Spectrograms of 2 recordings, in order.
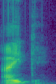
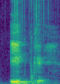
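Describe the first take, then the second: First: The term begins with an 'eye' sound. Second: The term begins with an 'ee' sound. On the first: This is how other people say it. "Some people call it I K" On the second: This is the speaker's own way of saying it. "but me I call it E K"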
